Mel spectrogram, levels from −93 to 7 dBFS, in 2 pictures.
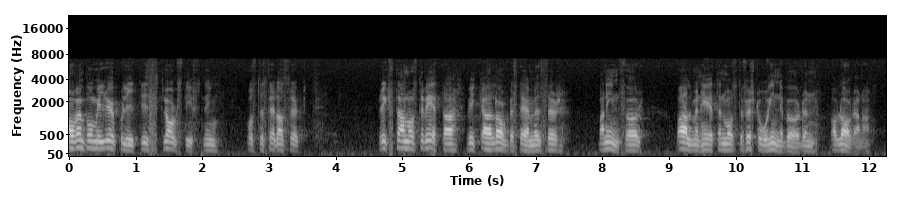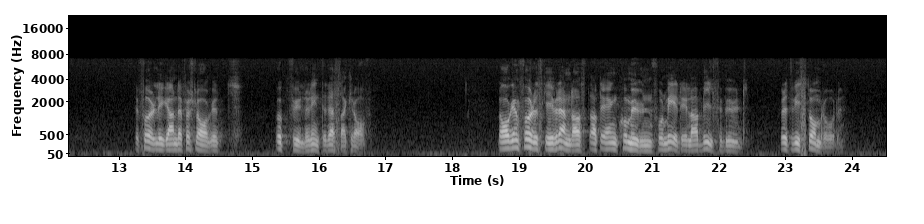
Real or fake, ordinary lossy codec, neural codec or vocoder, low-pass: fake; none; vocoder, 22.05 kHz, 80 mel bands, Vocos; 7.2 kHz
